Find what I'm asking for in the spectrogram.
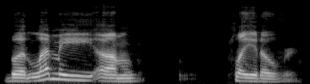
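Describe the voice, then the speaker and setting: A woman's voice: low-pitched, lively intonation, takes it slowly, a bit bright, no echo, studio quality. A woman giving casual live commentary as a podcast host, talking in a folksy, emphatic, conversational way.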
